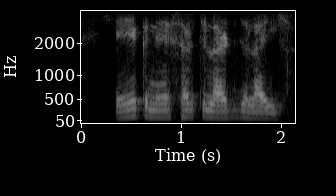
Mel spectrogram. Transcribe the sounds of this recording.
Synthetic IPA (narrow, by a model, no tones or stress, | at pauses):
eːknesəɾt͡ʃlaːɪʈd͡ʒəlaːiː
